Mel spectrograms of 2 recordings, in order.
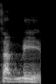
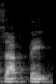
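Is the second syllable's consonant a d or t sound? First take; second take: d sound; t sound. First: The second syllable begins with a d sound. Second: The second syllable begins with a t sound. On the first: This is the modern everyday reading. "ภาษาไทยเพิ่นปัจจุบันนี้ก็กลายเป็น" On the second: This is the older scriptural reading. "อ่านว่าสักติ"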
